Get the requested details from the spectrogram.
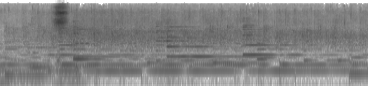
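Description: An audience gives Jesus a hand clap of praise, clapping steadily, a dense crackling wash of many hands, over sustained organ-like chords that play throughout, with a brief brighter burst near the start.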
